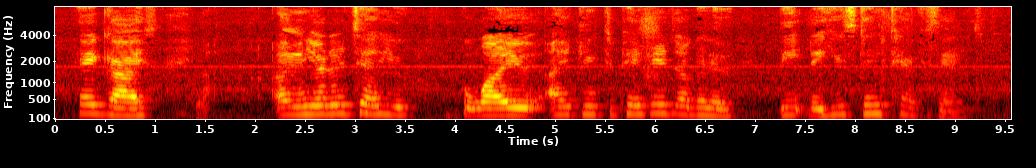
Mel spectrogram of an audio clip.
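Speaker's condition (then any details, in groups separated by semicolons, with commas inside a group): Cerebral palsy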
